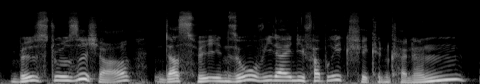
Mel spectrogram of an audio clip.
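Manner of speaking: doubtful king. A narrator's reading. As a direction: ask with royal doubt.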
